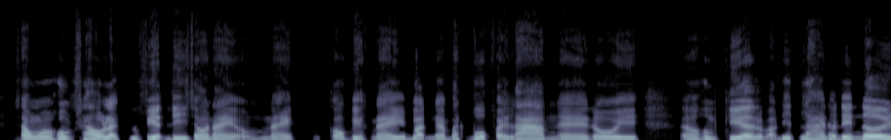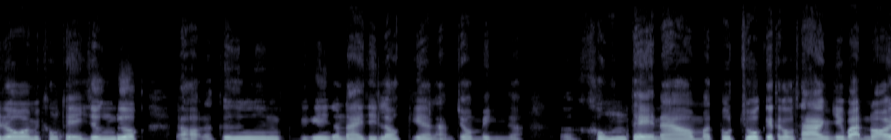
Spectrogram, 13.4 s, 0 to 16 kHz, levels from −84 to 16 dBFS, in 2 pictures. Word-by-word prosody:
Xong 140 -1 +3
rồi 120 -3 +3
hôm 140 -1 +1
sau 150 -1 +3
lại 145 - +3
cứ 160 - -4
viện 140 -3 +3
lý 135 +5 +1
do 155 -3 +1
này, 120 -5 -1
hôm 145 +4 -10
nay 135 -1 -3 0.3
có - - -2
việc 125 -4 -4
này 115 -1 0
bận 115 -1 -2 0.2
bắt 155 - -7
buộc 120 -2 0
phải 105 0 -1
làm 115 +1 +1
nè, 115 0 -3
rồi, 115 -1 0 0.3
ờ, 110 -1 -4
hôm 145 +3 -3
kia 145 -1 +3
là 125 - -1
bận - - -8
deadline 165 -1 -2
nó 180 - -1
đến 170 +5 +1
nơi 175 -1 +7
rồi, 140 -3 +4
mình 140 - -4
không 185 -1 -6
thể - - +1
dừng 140 +6 0
được. 145 -3 +4 0.3
Đó 100 +5 -6
là 130 - -13
cứ 145 +3 +1 0.4
lí 135 +5 -1
do 135 - 0
này, 110 -5 -1
lí 115 +1 -4
do 140 0 0
kia 130 -2 -2
làm 95 -4 -12
cho 115 +4 -4
mình, 100 -3 -10
à, - - -14 0.3
à, 95 - -17
không 190 - -2
thể 100 - +4
nào 110 0 +1
mà 110 -1 -4
tụt 130 -1 +1
xuống 145 +2 +7
cái 200 - +2
cầu 135 -5 0
thang 145 +2 +3
như 155 +1 -1
bạn - - +2
nói 175 - +4
135 Hz, 285 wpm, -24 LUFS, 115-150 Hz, 0.4 s, nơi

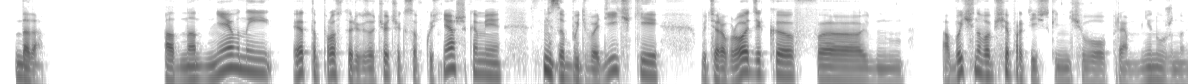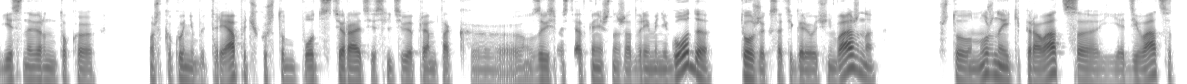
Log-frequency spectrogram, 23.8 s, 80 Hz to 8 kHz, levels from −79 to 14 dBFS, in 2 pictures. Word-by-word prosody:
Да-да. - - 0 1.2
Однодневный- 120 - 0
это 155 +2 0
просто 145 -6 -2
рюкзачочек 95 0 -5
со - - 0
вкусняшками, 145 -9 -1 0.4
не 175 - +5
забыть 115 -6 +8
водички, 130 - -2 0.4
бутербродиков, 135 - +1
а, 105 -2 +1
м. 95 -1 -11 0.4
Обычно 160 +2 0
вообще 130 -4 0
практически 100 0 -5
ничего 95 -2 -8
прям 85 0 -11
не 100 +2 -8
нужно. 90 -4 -9
Если, 105 +5 +4
наверно, 100 -2 -4
тока, 90 0 -6 0.5
может, - - -4
какую-нибудь 95 -6 -7
тряпочку, - - 0
чтобы 100 -2 -8
пот 100 +1 -2
стирать, 95 -2 +5
если 95 - +2
тебе 95 -1 -2
прям 90 -2 -5
так, - - -7
э, - - -14
в 90 +1 -13
зависимости 105 0 +1
от, - - -1
конечно 95 -1 -4
же, 90 - -5
от 90 - -7
времени 90 -1 -6
года. 95 - +4 0.3
Тоже, - - +2
кстати - - -3
говоря, 90 - -2
очень 85 +3 -7
важно, 125 - +4 0.6
что 95 -2 -4
нужно 115 +2 -1
экипироваться 100 - +5
и 90 0 -15
одеваться 90 +2 +2
100 Hz, 130 wpm, -27 LUFS, 95-130 Hz, 1.2 s, забыть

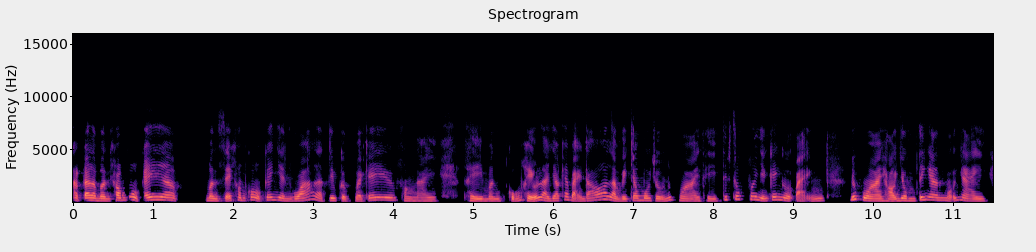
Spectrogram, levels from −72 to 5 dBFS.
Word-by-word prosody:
thật 225 - +1
ra 220 - +9
là 220 - +6
mình 190 -3 +2
không 225 +4 +2
có 275 - -3
một - - +2
cái 260 +4 +3 0.5
mình 200 -3 +2
sẽ 180 - +2
không 220 0 -4
có 250 +3 -1
một - - +2
cái 245 - -1
nhìn 215 -9 -2
quá 200 +4 +2
là - - -1
tiêu 205 -2 +1
cực 180 - -1
về 165 -2 +1
cái 235 +7 -1 0.2
phần 175 -3 -4
này. 160 0 -4 0.4
Thì 175 -3 +2
mình 175 +1 -2
cũng 175 +2 -1
hiểu - - +6
là 245 - +3
do 200 +2 +1
các 280 +5 -4
bạn 170 - +1
đó 245 +10 0
làm 260 - +3
việc 170 0 0
trong 210 0 0
môi 205 - +1
trường 180 -2 +1
nước 235 - -3
ngoài 175 -5 -1
thì 175 -1 -4
tiếp - - -3
xúc 310 - -1
với 290 -1 0
những 195 -5 0
cái 265 +4 0
người 220 -7 +1
bạn 190 +3 -1 0.3
nước 285 +3 +2
ngoài 190 -6 +5
họ 165 -2 +2
dùng 195 +3 +2
tiếng 260 +1 +2
Anh 235 -3 +1
mỗi - - -1
ngày, 185 -8 -1
200 Hz, 285 wpm, -24 LUFS, 175-235 Hz, 0.5 s, ra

